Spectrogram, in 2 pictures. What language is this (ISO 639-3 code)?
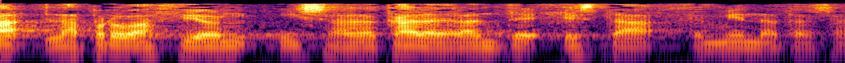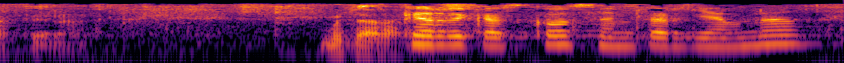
spa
